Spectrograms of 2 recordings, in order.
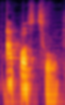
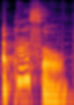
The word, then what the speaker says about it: apostle: we have AO AO notice that the letter T here is silent and the word is pressed on the second syllable so it's not Apostle but Apostle for example the Apostle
